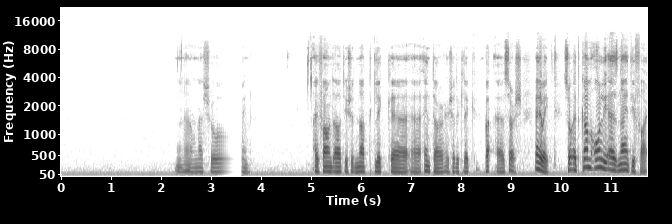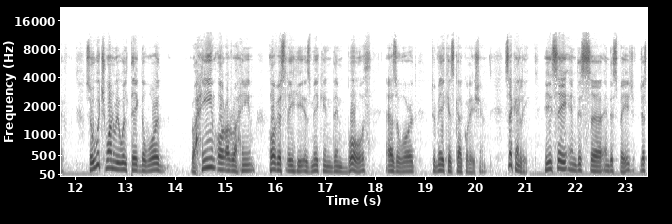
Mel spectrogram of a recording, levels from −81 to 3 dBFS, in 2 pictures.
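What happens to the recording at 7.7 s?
Nothing goes wrong at 7.7 s: the audio is intact there, carrying only the ordinary character of the call path it passed through, with no dropout, glitch or distortion at that moment.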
